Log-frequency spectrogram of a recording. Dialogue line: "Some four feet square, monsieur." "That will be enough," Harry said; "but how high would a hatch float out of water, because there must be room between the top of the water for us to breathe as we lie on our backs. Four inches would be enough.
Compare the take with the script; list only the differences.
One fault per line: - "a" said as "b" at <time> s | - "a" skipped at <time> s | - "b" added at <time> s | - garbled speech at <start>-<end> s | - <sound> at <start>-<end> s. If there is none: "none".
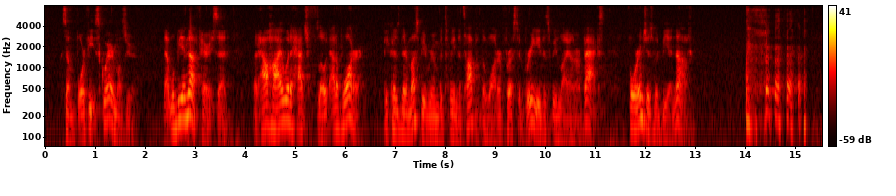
- laugh at 14.0-15.3 s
